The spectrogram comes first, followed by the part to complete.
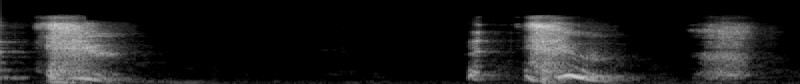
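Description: A woman sneezing twice, about two and a half seconds apart, with a short breathy burst right after the second sneeze.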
